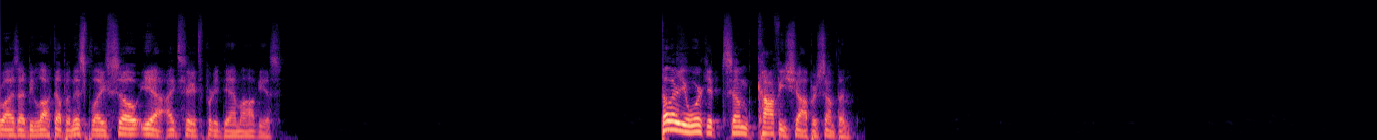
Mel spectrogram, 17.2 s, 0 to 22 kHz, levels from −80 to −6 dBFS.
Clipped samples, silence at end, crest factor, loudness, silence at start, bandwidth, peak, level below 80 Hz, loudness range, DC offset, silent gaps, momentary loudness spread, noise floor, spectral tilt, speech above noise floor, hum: under 0.1%; 6.6 s; 22 dB; -23 LUFS; 0 s; 14.5 kHz; -4 dBFS; -46 dBFS; 16 LU; under 0.1%; none; 14 LU; under -90 dBFS; -7 dB/octave; over 68 dB; none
